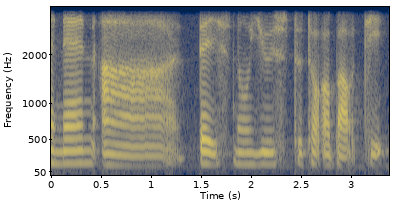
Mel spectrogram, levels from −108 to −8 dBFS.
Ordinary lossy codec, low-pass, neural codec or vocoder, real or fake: none; 3.6 kHz; none; real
